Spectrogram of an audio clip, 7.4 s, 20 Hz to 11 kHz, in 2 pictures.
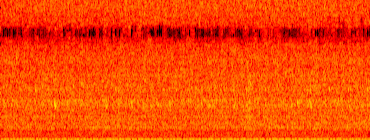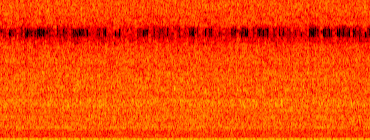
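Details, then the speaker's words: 1987 Dodge Ram 50 idling after its rotted muffler was replaced with a new muffler, an extension pipe and a 2-inch clamp: smooth, steady low rumble with no rattles, puffs or hissing leaks; a healthy, sealed exhaust. "See, that's how an exhaust is supposed to sound. It's not bad. It's not furious. It's just here to quietly do the work."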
